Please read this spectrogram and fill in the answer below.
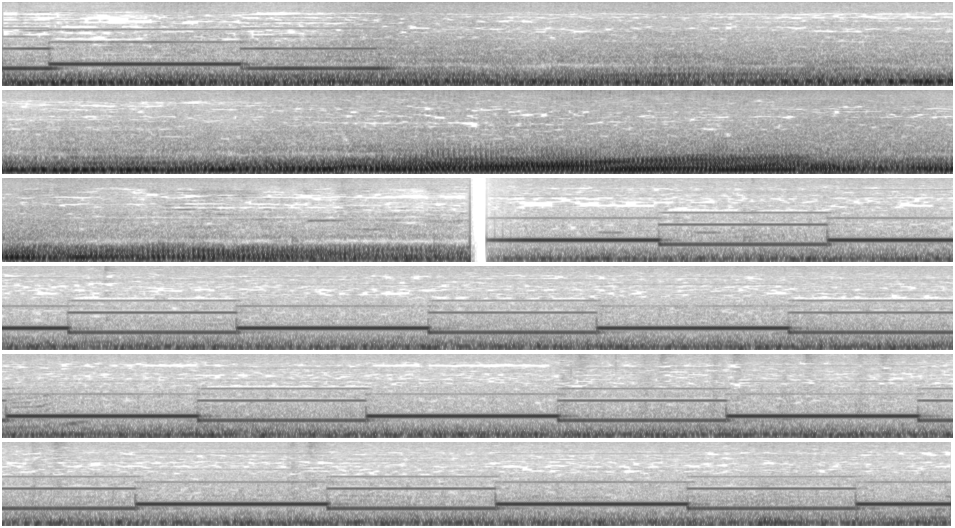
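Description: Railway level-crossing alarm sounding an alternating high-low electronic tone, one high-low pair about every two seconds. A few seconds in, the rumble and rhythmic wheel clatter of a passing train rise over it, peak and fade. After a brief dropout about twelve seconds in, the alarm is heard alone.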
